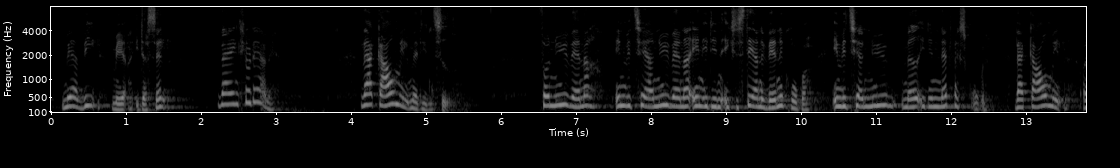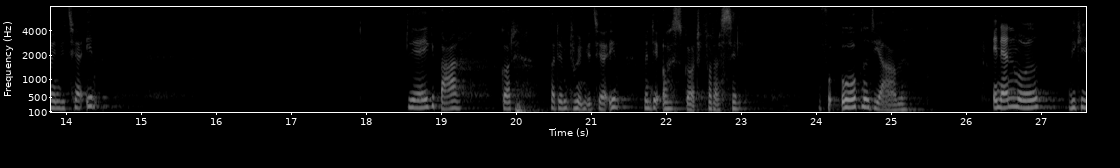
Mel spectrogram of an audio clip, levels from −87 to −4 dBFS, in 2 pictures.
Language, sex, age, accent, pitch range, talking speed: Danish, female, 30-49, native, 180-250 Hz, 135 wpm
